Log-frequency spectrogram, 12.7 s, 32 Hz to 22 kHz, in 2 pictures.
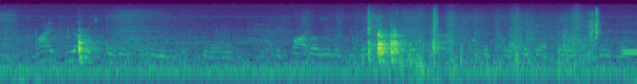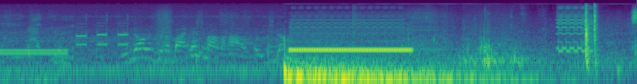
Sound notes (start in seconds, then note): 6.7 phone dialing; 9.2 phone ringing; 9.3 dramatic music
